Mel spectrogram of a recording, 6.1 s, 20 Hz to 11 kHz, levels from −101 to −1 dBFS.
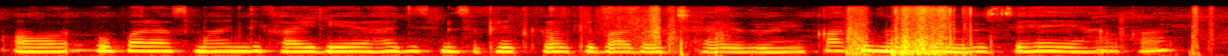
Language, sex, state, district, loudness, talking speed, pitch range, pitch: Hindi, female, Jharkhand, Sahebganj, -33 LUFS, 205 wpm, 210-230 Hz, 220 Hz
